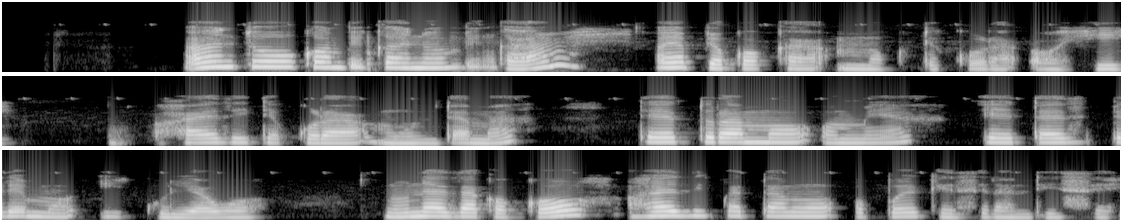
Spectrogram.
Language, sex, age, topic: Oshiwambo, male, 18-24, agriculture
